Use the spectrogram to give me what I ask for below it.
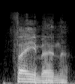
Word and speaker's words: Feynman: I think, you know, Richard Feynman's the main guy, and his name is spelled F-E-Y-N-M-A-N. So if you're reading it in text with a TTS voice and it's pronounced Feynman, that's the reason, but his name's pronounced Feynman.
